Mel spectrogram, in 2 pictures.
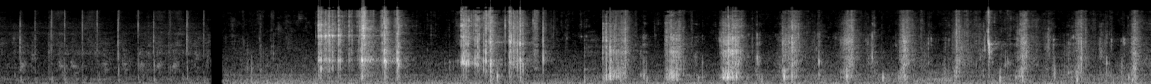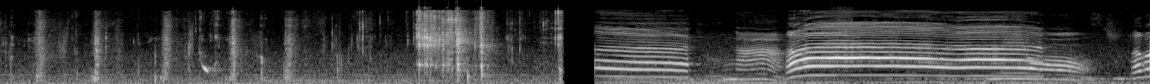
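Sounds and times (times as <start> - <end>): crunchy chewing: 3.1 - 17.2.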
